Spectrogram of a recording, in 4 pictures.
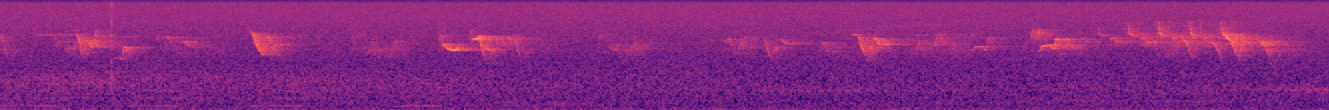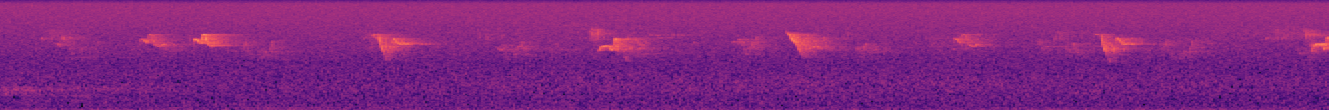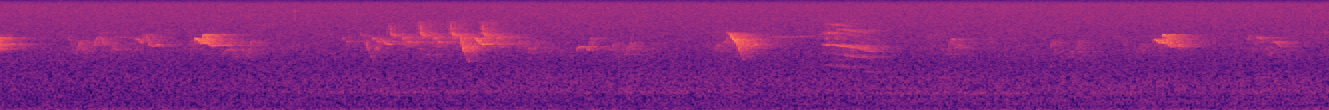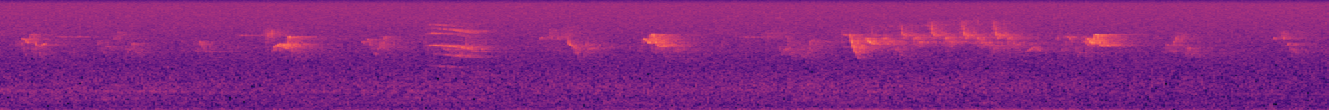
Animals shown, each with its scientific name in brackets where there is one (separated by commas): Ovenbird (Seiurus aurocapilla), Red-eyed Vireo (Vireo olivaceus), Blue Jay (Cyanocitta cristata), Blue-headed Vireo (Vireo solitarius)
